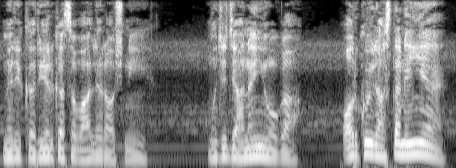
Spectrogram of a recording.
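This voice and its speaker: A man voicing an anxious, determined horror writer with earnest, dramatic delivery in an animated story. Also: mid-range voice, normal speed, faint music behind, lightly acted.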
